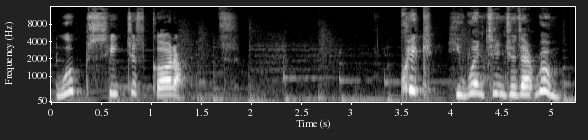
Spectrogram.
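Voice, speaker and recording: Woman as an eager, high-voiced young yeti hunter. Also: expressive, slow, faint music behind. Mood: eager, determined. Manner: eager, exclamatory. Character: excited, determined young kid hunting a yeti.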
